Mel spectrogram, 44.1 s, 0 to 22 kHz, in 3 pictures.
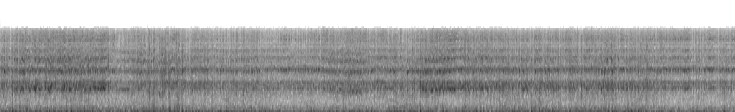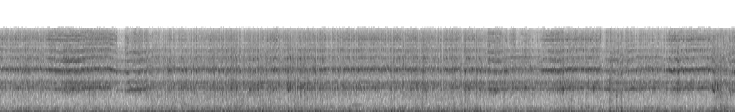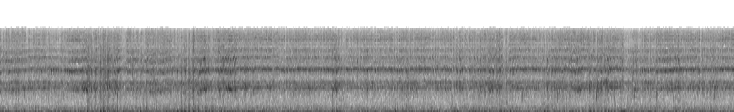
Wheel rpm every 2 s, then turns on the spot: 220, 220, 230, 230, 220, 230, 240, 230, 220, 230, 240, 230, 230, 230, 220, 220, 220, 230, 230, 230, 230, 230.
none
